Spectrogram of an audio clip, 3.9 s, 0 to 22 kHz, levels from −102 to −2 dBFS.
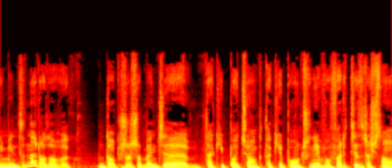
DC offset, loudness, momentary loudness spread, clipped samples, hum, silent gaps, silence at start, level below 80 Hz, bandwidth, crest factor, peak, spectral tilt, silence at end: under 0.1%; -21 LUFS; 4 LU; under 0.1%; none; none; 0 s; -56 dBFS; 15.5 kHz; 14 dB; -6 dBFS; -5.5 dB/octave; 0 s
